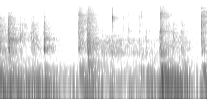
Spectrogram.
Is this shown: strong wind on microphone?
no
